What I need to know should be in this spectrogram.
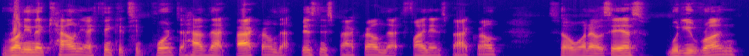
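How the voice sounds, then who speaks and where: The Puerto Rican county commissioner, middle-aged, has a gravelly, dark, medium-pitched voice and speaks at normal speed. He answers interview questions earnestly, often repeating words and restarting with "uh," and the audio sounds dull.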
